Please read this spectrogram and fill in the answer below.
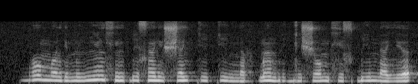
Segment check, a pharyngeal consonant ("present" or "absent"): absent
